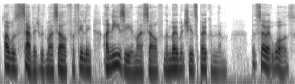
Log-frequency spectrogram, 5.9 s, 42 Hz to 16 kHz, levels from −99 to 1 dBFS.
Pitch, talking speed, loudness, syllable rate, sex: 120 Hz, 195 wpm, -21 LUFS, 5.8 syllables/s, male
